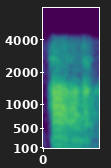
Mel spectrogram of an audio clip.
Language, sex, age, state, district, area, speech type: Maithili, male, 18-30, Bihar, Darbhanga, rural, conversation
